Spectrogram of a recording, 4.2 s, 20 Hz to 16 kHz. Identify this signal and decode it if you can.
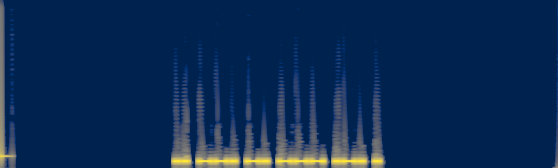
Morse code, heard as a keyed tone, about 40 wpm, 700 Hz. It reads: IGNORE
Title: Six Letter Words - 40wpm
